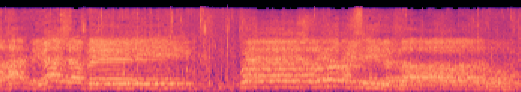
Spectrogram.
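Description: A group of voices singing a slow song together in long held notes. The singing comes in two phrases, with a short break about three seconds in.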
